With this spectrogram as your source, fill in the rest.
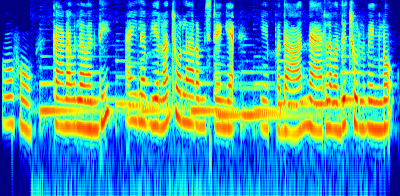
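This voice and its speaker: A woman's voice: sits high, fairly even intonation, fast talker, muffled recording, over loud music, close to an everyday voice. A woman voicing a young wife in a cartoon who misses her husband, speaking in an emotional, pleading way. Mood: longing. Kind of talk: cartoon voice acting.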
